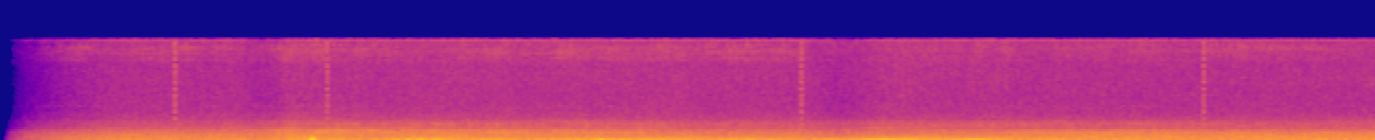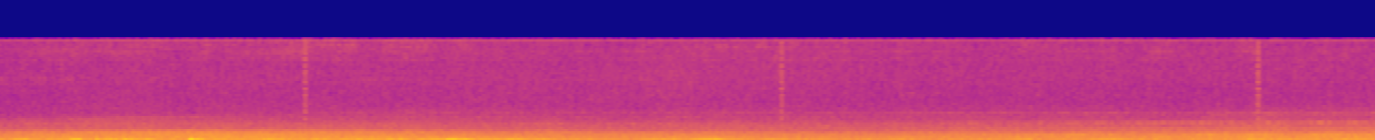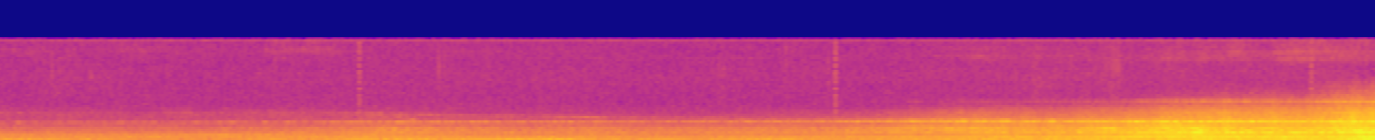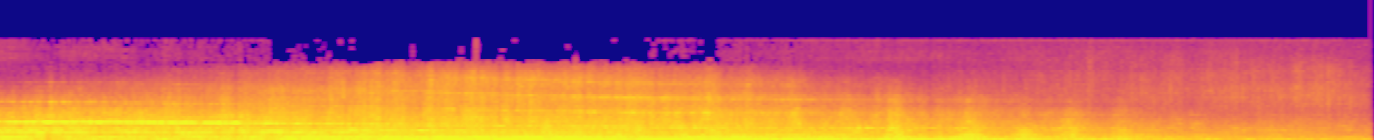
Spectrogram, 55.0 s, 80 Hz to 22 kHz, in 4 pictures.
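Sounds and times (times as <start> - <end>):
jet engines whining and rumbling: 0.5 - 54.9.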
